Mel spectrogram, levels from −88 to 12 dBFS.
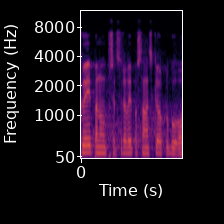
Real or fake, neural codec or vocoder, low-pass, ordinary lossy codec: real; none; 7.2 kHz; Opus, 32 kbps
